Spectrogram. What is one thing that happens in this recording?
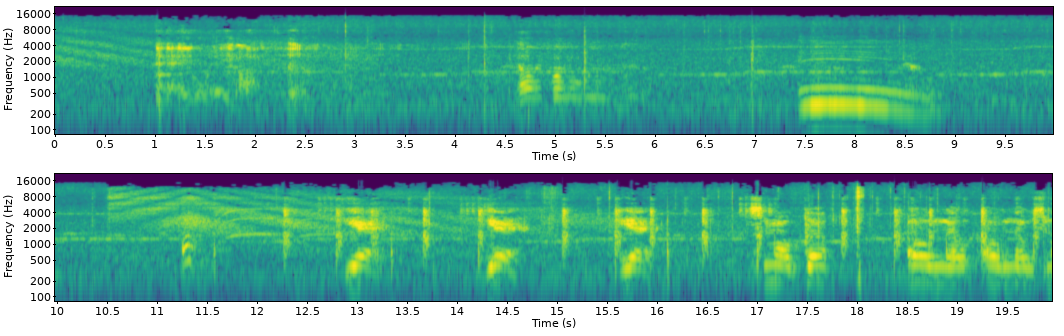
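A young man raps with animation, close by.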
